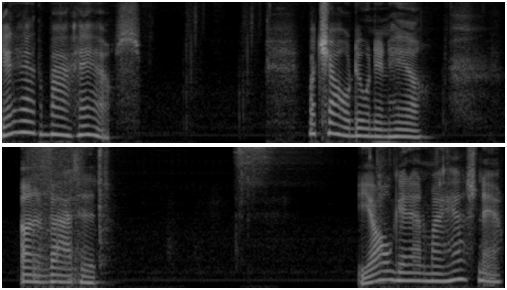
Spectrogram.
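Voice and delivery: very high put-on Southern belle accent. Ordering uninvited people out of the house: Southern belle accent. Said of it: "I don't know why I've gone Southern Belle".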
